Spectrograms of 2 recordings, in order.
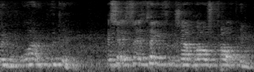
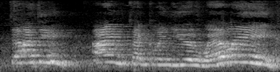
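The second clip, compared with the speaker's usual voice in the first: put-on higher, louder, slow toddler announcement; loud child voice; 8 semitones higher, 7 dB louder, much slower than usual. Daughter announcing to the changing room, loud high slow. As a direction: announce it loudly like a proud kid. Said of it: "in a voice slightly louder than I would have liked".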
